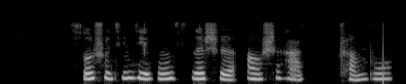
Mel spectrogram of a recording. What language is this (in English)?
Chinese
